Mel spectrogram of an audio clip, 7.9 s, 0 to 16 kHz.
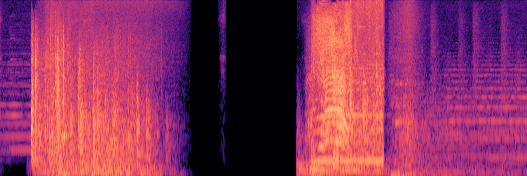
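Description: A heavy castle gate in Kingdom Come: Deliverance 2 grinds and rumbles loudly for about two seconds, falls silent, then a second creaking, groaning heave follows and trails off into a low resonant decay.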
